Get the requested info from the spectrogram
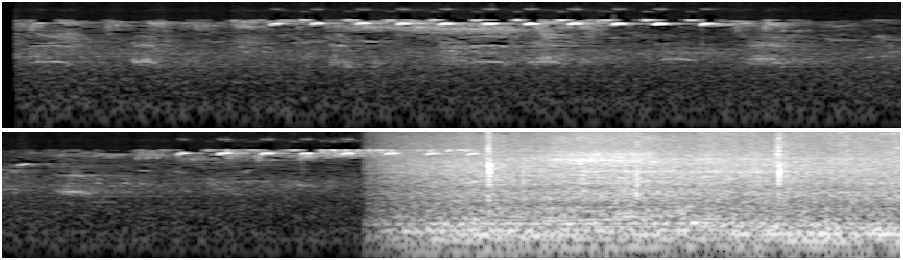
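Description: Birds chirping outdoors, high short notes repeating about four times a second, with a few lower calls between them over a quiet background. About ten seconds in, a much louder steady outdoor rush with a low rumble takes over.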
